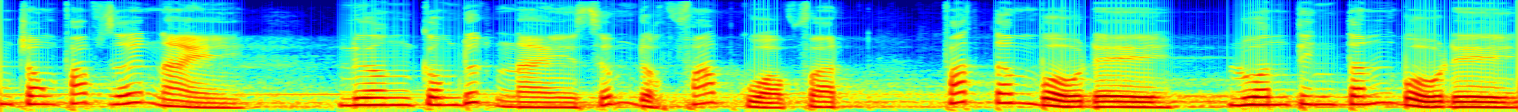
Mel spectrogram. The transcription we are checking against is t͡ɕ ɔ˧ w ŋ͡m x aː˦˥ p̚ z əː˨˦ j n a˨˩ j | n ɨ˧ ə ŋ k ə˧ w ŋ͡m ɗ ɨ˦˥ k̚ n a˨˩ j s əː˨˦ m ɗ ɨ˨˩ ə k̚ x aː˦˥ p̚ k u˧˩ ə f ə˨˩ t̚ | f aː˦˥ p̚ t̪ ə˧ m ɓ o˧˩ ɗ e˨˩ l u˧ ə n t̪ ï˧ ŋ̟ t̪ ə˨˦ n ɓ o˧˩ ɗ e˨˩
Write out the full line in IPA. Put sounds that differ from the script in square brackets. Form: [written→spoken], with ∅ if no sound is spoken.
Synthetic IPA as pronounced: t͡ɕ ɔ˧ w ŋ͡m [x→f] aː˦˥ p̚ z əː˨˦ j n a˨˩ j | n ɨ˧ ə ŋ k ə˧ w ŋ͡m ɗ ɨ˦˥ k̚ n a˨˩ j s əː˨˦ m ɗ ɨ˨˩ ə k̚ [x→f] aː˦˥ p̚ k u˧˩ ə f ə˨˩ t̚ | f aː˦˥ [p̚→t̚] t̪ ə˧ m ɓ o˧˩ ɗ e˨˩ l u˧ ə n t̪ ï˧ ŋ̟ t̪ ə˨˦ n ɓ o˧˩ ɗ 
